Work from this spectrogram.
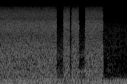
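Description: Radio static in Disco Elysium: a loud, dense hiss of white noise that briefly drops out a few times and thins near the end.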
